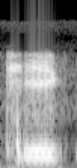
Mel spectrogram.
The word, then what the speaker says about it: Teague: The name is pronounced Teague. It sounds kind of like league, and it's spelled the same way too, just with a T on the front instead of an L.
